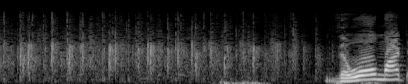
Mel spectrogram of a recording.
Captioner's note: applause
